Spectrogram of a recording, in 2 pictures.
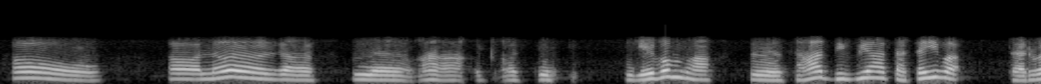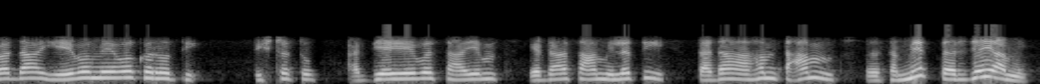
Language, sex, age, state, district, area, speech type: Sanskrit, female, 45-60, Karnataka, Bangalore Urban, urban, conversation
